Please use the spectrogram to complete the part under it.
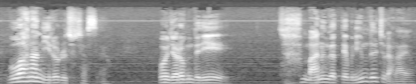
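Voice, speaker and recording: A middle-aged male pastor preaching a sermon in a church, telling personal stories in a lively colloquial way, swinging from loud exclamations to soft asides and often checking in with the congregation. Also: medium pitch, a little hiss or hum. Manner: colloquial, addresses congregation with repeated "예?". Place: church sanctuary.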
